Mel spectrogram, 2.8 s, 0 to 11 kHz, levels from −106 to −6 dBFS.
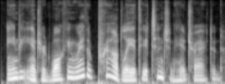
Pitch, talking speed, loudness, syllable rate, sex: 140 Hz, 215 wpm, -17 LUFS, 7.6 syllables/s, male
